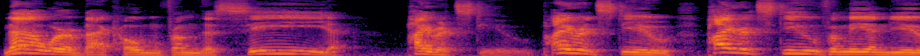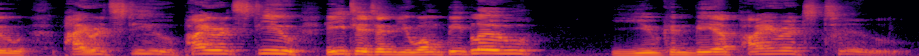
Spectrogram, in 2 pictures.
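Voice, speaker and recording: Man chanting as rowdy pirates, loud and echoey. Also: mid-range voice, animated, a little slow, vocal fry. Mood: joyful. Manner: loud, bouncy, declamatory. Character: rowdy, jolly band of storybook pirates chanting. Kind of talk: rhythmic storybook chant. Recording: roomy, echoing sound.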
